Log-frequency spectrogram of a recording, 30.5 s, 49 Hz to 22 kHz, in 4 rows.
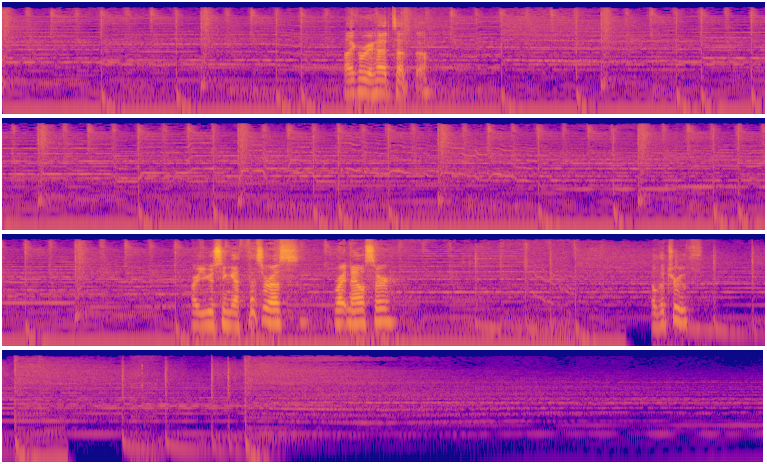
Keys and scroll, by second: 0.6 s, 2.8 ctrl+z, 13.7 s, 23.4 s, 24.0 s.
